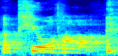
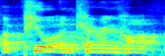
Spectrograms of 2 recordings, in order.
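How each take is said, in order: First: "cure" said with a hard k in place of the p of pure; "a cure heart", the k sound on purpose; slip of the tongue. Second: Said in the usual way. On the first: Shown as a demonstration. Laughing at her own slip, she repeats "a cure heart" with a k. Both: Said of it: "I was about to say a cure heart".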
